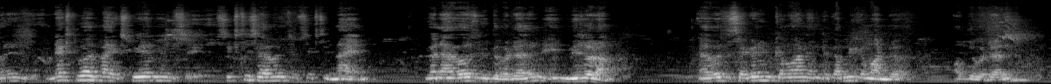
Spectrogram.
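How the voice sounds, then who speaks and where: A man speaks at a high pitch and a fairly quick pace, his pitch swinging very widely. Music plays in the background. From Maharashtra, India. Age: 80s+. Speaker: retired army brigadier, war veteran. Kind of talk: interview answer. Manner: hesitant, with fillers.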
